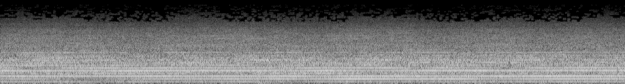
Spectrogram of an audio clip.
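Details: Husqvarna 125BV two-stroke leaf blower after clearing a blocked carburetor fuel passage and fitting a new filter: it holds a clean, steady high-pitched drone with no surging or sputter; running properly.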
